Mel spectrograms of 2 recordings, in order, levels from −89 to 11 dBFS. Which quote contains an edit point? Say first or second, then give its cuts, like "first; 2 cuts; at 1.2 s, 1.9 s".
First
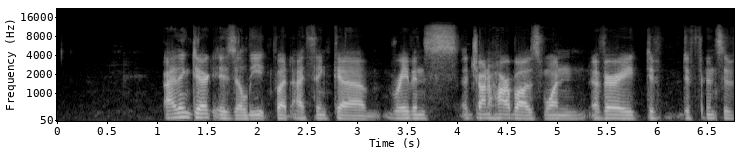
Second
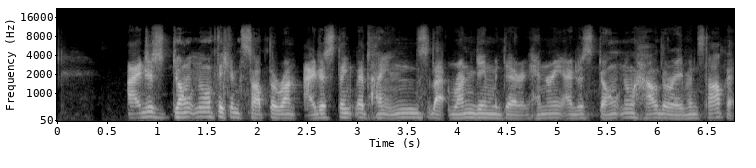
first; 1 cut; at 1.5 s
